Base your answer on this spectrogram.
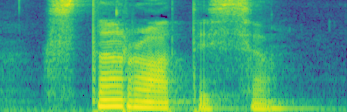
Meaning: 1. to try, to attempt 2. to endeavour/endeavor, to make an effort 3. to pursue 4. to strive
- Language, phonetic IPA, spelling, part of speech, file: Ukrainian, [stɐˈratesʲɐ], старатися, verb, Uk-старатися.ogg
